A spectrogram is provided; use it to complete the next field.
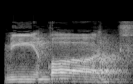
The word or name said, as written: Miqat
